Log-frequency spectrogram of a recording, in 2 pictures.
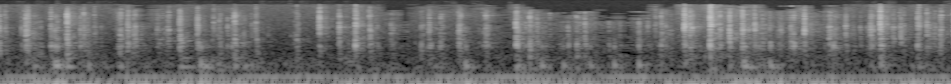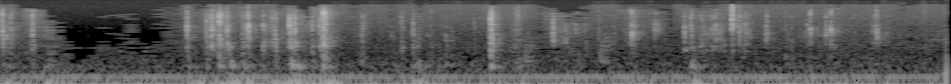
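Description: Rapid typing on a computer keyboard while writing C# console code, a dense stream of close clicky keystrokes with short pauses, over a low steady background hum.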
